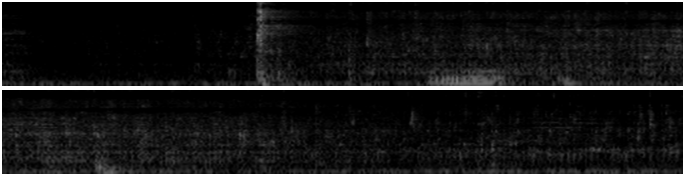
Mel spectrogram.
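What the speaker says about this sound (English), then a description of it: "you can start to drain the oil out here without making a mess" Motor oil drains out of a car's opened drain plug into a drain pan, a click followed by a steady, close liquid pour and trickle; someone briefly speaks over it.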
